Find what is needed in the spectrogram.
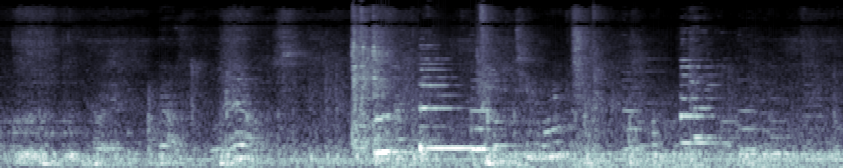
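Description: Guitars noodling quietly between tunes: a few short plucked notes around the middle, over a steady low tone and scattered soft clicks, with faint talk in the background.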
